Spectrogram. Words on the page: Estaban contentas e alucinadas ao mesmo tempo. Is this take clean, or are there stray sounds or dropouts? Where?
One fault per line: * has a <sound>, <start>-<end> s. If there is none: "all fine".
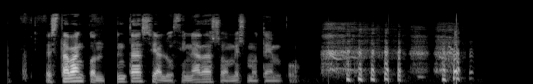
* has a dropout, 1.0-1.2 s
* has a laugh, 3.2-4.8 s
